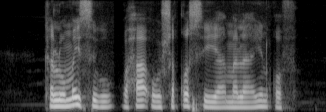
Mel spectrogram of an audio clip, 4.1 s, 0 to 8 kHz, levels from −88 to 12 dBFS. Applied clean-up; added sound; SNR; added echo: none; none; none; none.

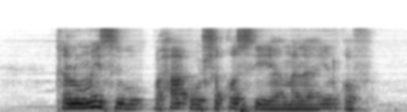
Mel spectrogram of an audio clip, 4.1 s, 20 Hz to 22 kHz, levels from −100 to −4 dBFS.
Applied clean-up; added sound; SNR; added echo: none; none; none; reverberation time 0.2 s.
